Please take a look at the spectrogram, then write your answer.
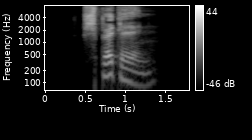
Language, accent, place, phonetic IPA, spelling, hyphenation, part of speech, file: German, Germany, Berlin, [ˈʃpœtl̩n], spötteln, spöt‧teln, verb, De-spötteln.ogg
- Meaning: to make mocking remarks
